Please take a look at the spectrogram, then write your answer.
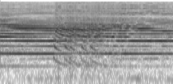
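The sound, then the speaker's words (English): A loud, blaring air horn sounds continuously for a few seconds, its harsh tone wavering and warbling partway through, with no voices. “That's the problem is we didn't have enough air horn.”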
